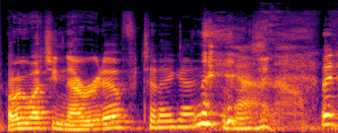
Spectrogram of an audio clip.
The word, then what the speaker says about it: Naruto: you know Naruto like I say Naruto because that's the way it is but I get that people say Nudo you know like that I now that's ridiculous.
